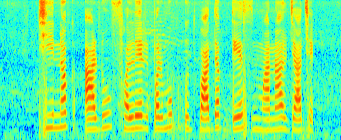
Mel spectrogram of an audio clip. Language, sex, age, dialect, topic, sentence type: Magahi, female, 18-24, Northeastern/Surjapuri, agriculture, statement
